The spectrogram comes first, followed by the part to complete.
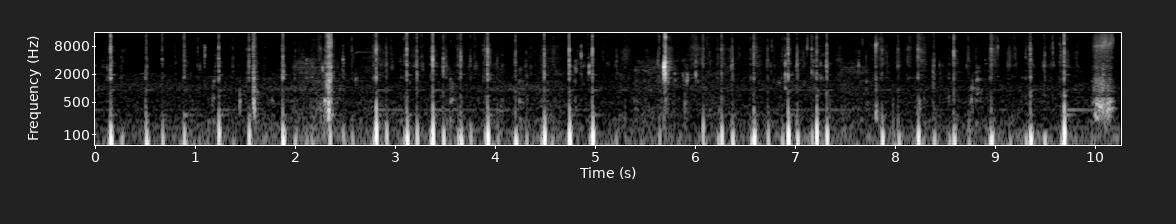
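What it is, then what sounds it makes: Aluminum beer can. Fingertips and nails tap rapidly and irregularly on a large, hollow aluminum beer can of about 650 ml, held in one hand with its fill level not visible. The result is a dense series of short, dry clicks and hollow knocks with a faint metallic ring. A brief soft rustle comes at the very end.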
